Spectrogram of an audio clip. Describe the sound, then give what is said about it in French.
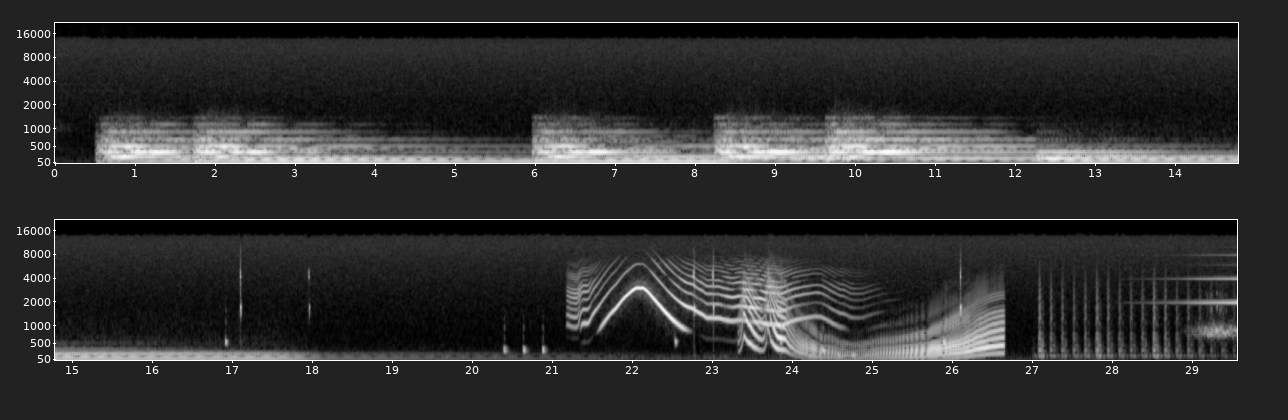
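Electronic music piece with deep, droning foghorn-like blasts repeating for several seconds, then swooping siren glissandi rising and falling, ending in a hiss of noise. Loud and close, with no voices. “Alors je vous fais écouter un extrait du poème électronique et on en reparle.”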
